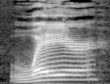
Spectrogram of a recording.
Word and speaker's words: where: three words here so listen closely where where where all three of those wees we a r wh e r e n w a r e all of them same pronunciation where where where and the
